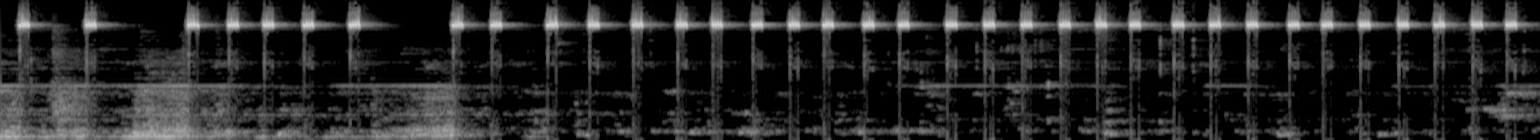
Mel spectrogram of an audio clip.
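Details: A stored cricket colony filmed around molting time gives shrill, high chirps. They are broken and mixed with low rumbling handling noise for the first four seconds, then run clean and steady at roughly two and a half per second.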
